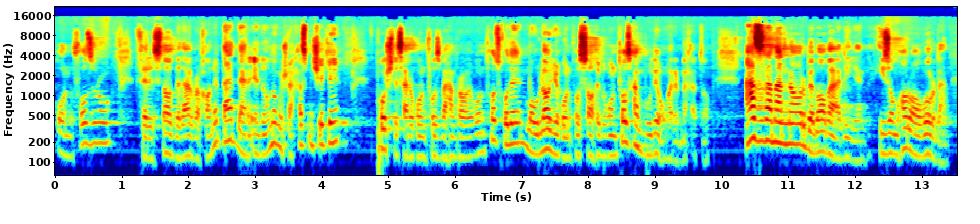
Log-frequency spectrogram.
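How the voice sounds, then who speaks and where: A man delivering a sermon, reading and translating old texts with dramatic swings between loud declaiming and hushed low passages. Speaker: preacher. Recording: long reverb, as in a large hall.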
